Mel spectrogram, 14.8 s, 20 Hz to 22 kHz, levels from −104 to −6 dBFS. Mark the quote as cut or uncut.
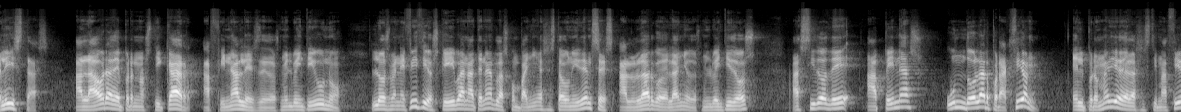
uncut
